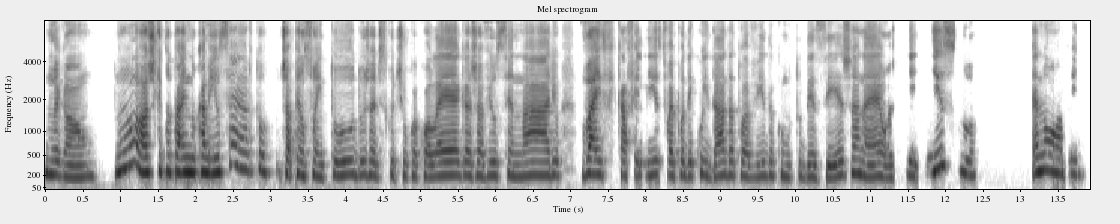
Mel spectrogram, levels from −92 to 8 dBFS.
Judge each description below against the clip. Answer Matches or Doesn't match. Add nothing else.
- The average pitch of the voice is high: Matches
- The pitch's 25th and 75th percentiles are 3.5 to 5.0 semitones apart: Doesn't match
